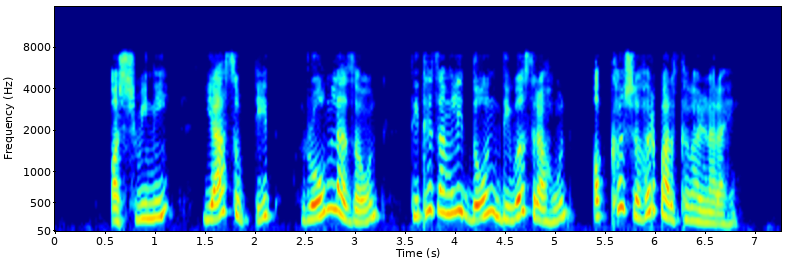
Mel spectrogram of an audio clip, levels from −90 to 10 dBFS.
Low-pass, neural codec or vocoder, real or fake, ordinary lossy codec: 7.2 kHz; codec, 16 kHz, 4.8 kbps, FACodec; fake; none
